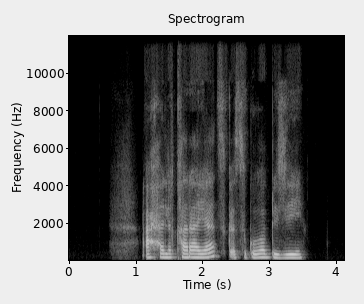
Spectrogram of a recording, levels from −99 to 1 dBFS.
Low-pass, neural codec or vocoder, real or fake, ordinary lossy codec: 10.8 kHz; none; real; Opus, 16 kbps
